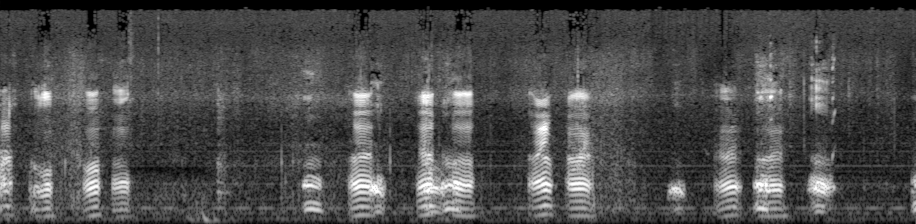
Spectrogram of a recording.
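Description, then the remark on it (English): Real one-month-old piglets, huddled together and brought from the farm by Mr. McFeely, let out a quick, irregular string of grunts and squealing oinks, over a dozen short bursts with brief pauses between them and no one talking. “They're real pigs.”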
